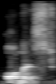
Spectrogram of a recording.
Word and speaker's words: honest: you're skipping h you're skipping the h you're keeping the h silent and you're saying an honest right led in case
